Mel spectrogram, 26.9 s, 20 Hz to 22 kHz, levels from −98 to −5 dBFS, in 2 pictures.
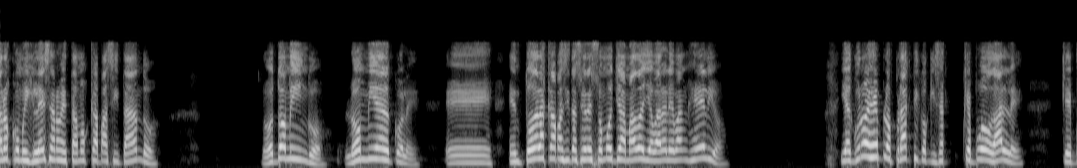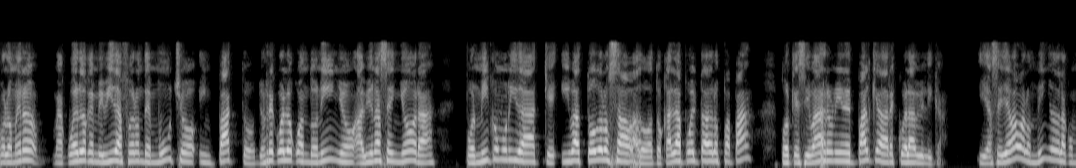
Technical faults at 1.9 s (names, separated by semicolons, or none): Bluetooth LC3 compression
